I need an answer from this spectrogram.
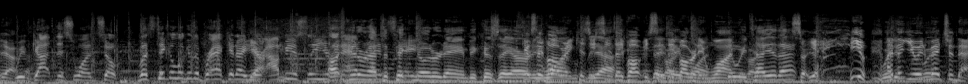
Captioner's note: laughter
